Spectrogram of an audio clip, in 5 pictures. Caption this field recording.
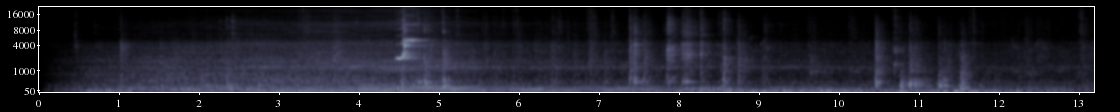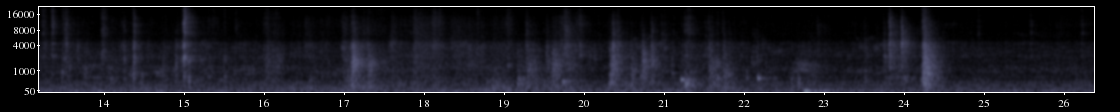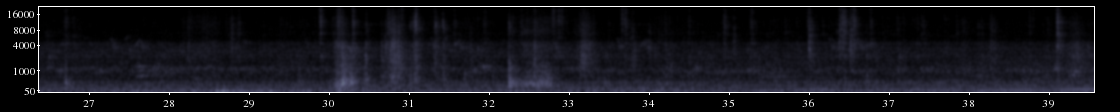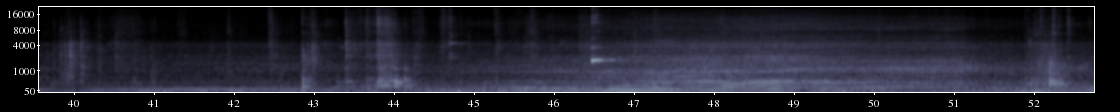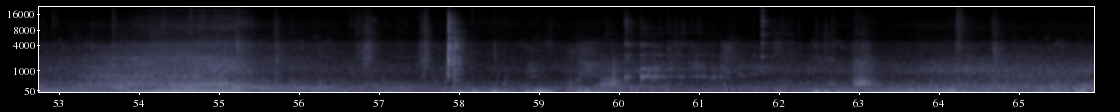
Motorcycle repair shop, Traffic sound, Bird cry, Binaural recordings, Sony PCM D100+ Soundman OKM II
